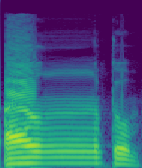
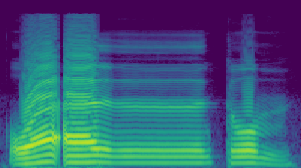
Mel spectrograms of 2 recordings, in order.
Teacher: Kemudian lafal antum ada bacaan yaitu ikhfa kembali, yaitu adanya nun sukun bertemu dengan huruf ikhfa yaitu huruf ta. Cara membacanya yaitu kita samarkan ke ta dan ta hurufnya tipis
